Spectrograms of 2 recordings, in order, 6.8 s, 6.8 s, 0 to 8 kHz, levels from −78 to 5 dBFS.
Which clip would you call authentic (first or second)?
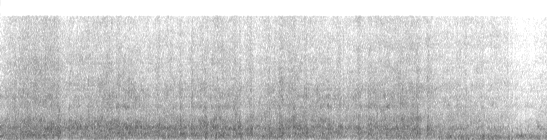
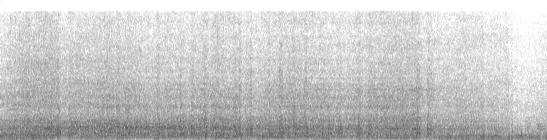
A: second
